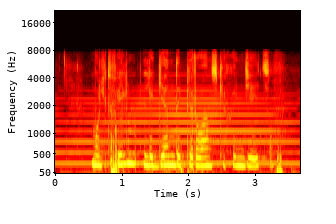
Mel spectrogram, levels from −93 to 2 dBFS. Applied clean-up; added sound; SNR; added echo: none; Wind instrument, woodwind instrument; 11 dB; none.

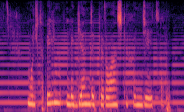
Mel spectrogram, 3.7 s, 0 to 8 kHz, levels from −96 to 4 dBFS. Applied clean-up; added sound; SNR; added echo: neural mask model RNNoise.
